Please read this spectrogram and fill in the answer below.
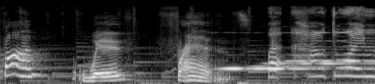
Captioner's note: ringing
